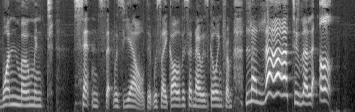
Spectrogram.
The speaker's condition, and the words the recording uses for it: None; typical speech.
